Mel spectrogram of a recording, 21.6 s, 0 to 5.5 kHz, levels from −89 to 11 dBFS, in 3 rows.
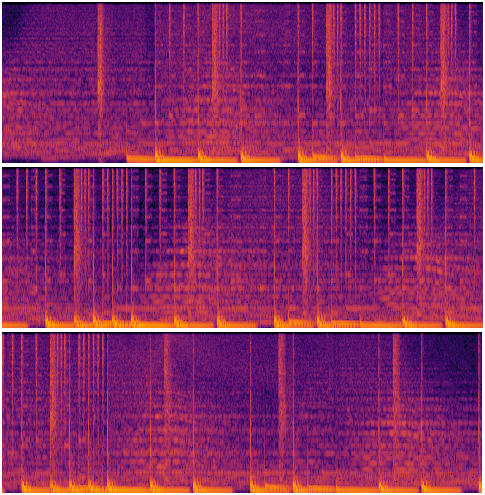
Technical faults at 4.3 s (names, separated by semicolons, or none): aliasing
